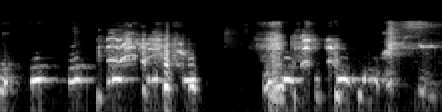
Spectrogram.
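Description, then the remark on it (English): A voice mimics the chimp-like noises the cat Roar made while being fed: a quick run of rhythmic hooting calls, a brief pause, then another excited burst that rises in pitch, fairly loud. “I've heard a lot of Roar's noises, but like he sounded straight up like a chimp when I was feeding him.”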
